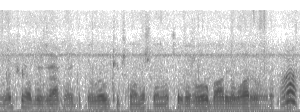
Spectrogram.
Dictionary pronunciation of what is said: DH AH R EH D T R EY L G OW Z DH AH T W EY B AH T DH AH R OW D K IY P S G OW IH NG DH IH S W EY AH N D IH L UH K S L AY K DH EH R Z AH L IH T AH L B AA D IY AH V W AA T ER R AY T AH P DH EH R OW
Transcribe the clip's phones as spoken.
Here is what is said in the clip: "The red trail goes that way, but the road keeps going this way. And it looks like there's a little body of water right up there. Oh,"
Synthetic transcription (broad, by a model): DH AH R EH D T R EY L G OW Z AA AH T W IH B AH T DH AH R OW D K IY P S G OW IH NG DH IH S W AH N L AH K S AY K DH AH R Z AH L IH T L B AA D IY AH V W AA T ER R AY T AH P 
